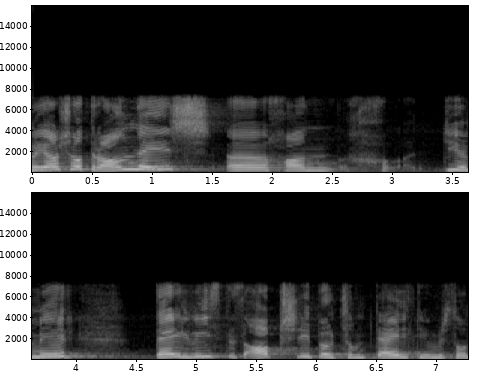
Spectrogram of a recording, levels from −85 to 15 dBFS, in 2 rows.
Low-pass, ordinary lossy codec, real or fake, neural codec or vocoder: 7.2 kHz; none; real; none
